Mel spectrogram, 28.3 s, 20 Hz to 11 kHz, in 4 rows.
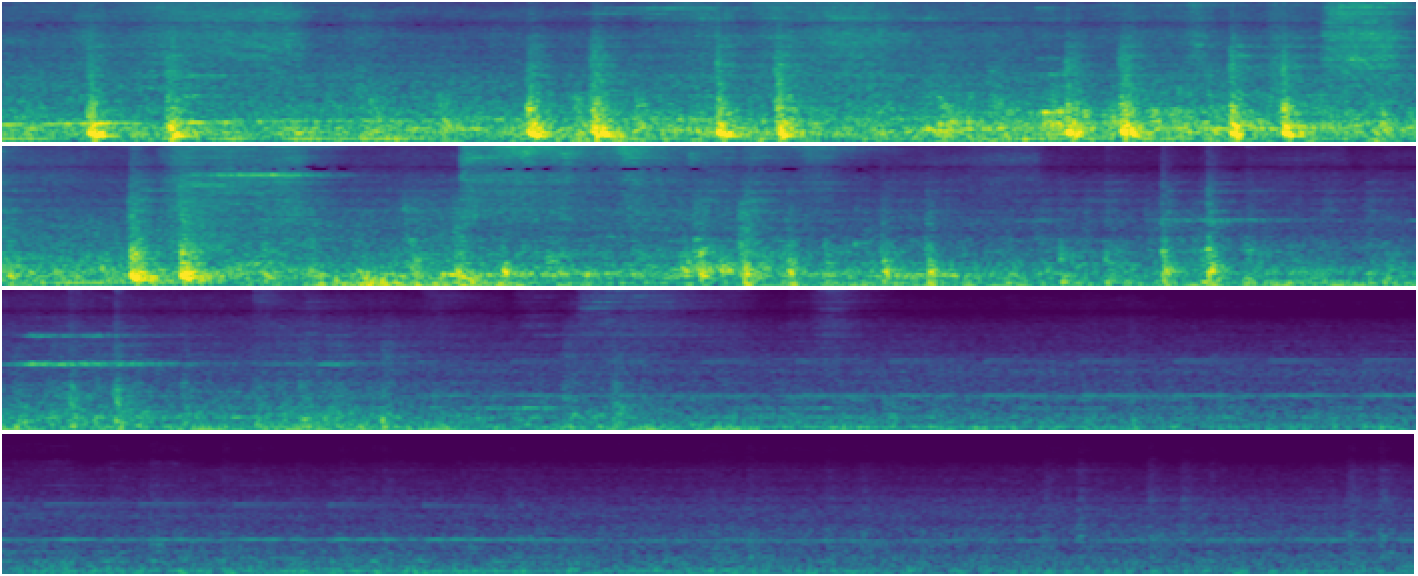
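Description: Nishitetsu 6000 series four-car electric train pulling out and passing, its wheels clacking over rail joints, with a rising whine near the start. The clatter fades steadily over the second half as the train draws away, with a brief wheel squeal about fourteen seconds in.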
